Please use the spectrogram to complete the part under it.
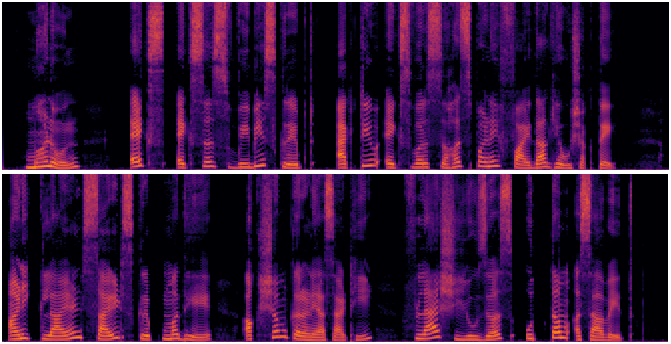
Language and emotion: Marathi, neutral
